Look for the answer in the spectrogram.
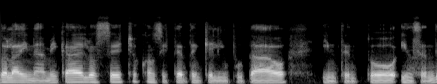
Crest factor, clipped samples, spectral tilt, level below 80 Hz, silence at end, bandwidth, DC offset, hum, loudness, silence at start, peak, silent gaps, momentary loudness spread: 16 dB; under 0.1%; -7 dB/octave; -42 dBFS; 0 s; 7.8 kHz; under 0.1%; none; -17 LUFS; 0 s; -2 dBFS; none; 10 LU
